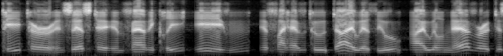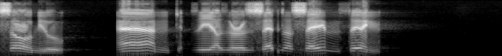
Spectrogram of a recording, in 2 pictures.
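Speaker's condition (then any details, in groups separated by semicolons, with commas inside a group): Cerebral palsy, speech-generating device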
